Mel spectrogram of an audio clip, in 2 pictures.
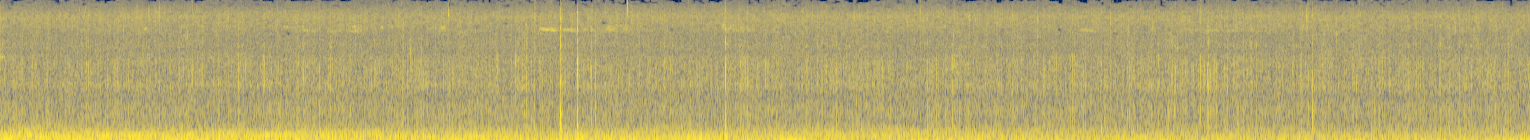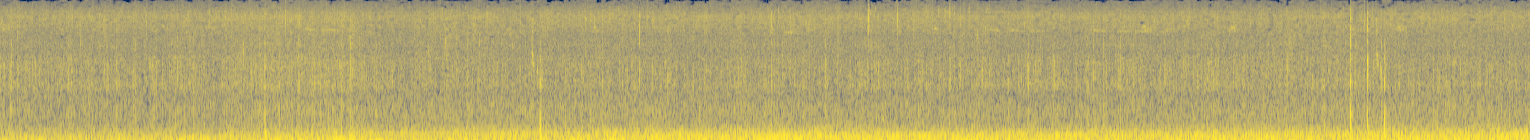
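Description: Steady rain falling on a wooded gravel path, drops pattering into a puddle, with a few sharper drip clicks here and there.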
